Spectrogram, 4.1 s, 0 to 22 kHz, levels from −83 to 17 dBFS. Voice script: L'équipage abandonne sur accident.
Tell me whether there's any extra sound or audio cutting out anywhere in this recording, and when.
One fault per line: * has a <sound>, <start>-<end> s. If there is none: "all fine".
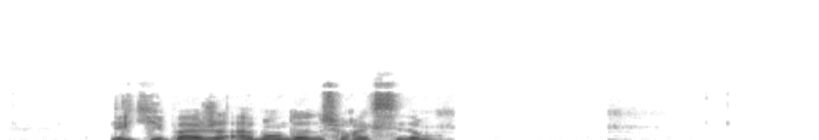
all fine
